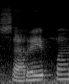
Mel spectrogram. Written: sarepa

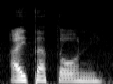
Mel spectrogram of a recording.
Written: ai tatoni

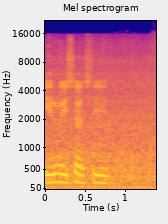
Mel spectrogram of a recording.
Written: resasi

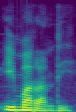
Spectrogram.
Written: marandi i

